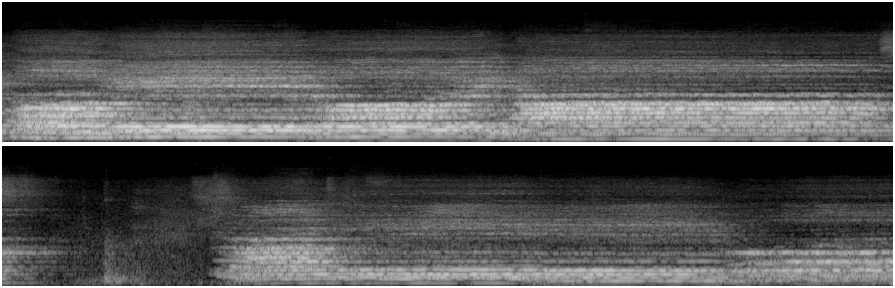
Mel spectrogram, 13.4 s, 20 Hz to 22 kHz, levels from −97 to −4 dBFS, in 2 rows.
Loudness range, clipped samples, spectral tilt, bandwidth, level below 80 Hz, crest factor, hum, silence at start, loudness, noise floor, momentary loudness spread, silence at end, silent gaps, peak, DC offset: 10 LU; under 0.1%; -6 dB/octave; 9.4 kHz; -76 dBFS; 16 dB; none; 0 s; -26 LUFS; -59 dBFS; 12 LU; 0 s; none; -10 dBFS; under 0.1%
